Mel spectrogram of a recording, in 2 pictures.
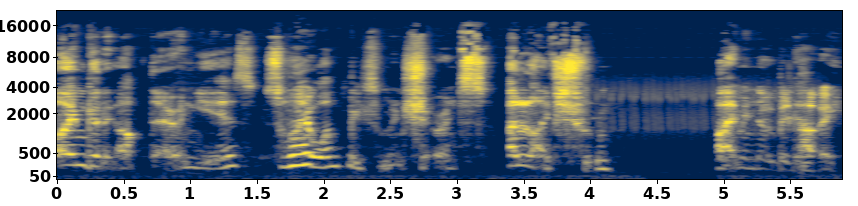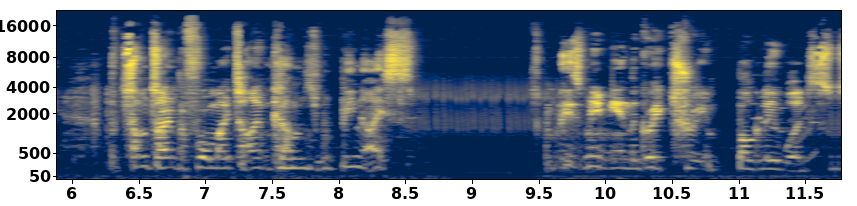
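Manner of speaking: put-on elder character voice. Reading a side quest request from the Puny Elder: put-on Puny Elder voice. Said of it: "I still don't remember the voice for her".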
